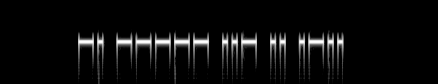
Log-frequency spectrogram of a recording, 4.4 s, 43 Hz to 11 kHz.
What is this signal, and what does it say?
Morse code, heard as a keyed tone, about 25 wpm, 700 Hz. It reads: N0UIL
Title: USA Call Signs - 5 Characters - Repeated 2x - 25wpm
